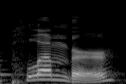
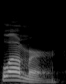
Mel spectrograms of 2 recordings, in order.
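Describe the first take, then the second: First: The B sound is clearly pronounced. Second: The B sound is silent. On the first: The speaker calls it wrong. "It's never plumber" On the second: The speaker calls it right. "No releasing the beat"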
